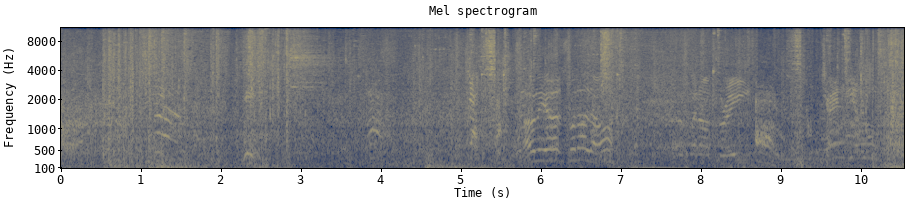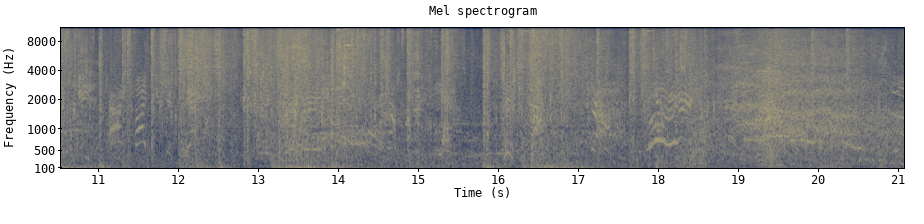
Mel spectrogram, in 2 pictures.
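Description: Heavy weapons clash and thud in combat.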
